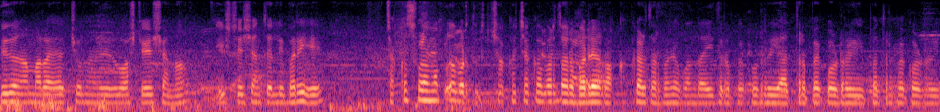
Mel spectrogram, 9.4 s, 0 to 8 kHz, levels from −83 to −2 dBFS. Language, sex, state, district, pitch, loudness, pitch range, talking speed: Kannada, male, Karnataka, Raichur, 170 Hz, -21 LUFS, 165-185 Hz, 200 wpm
